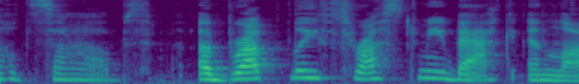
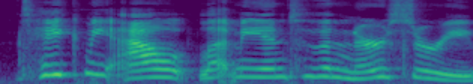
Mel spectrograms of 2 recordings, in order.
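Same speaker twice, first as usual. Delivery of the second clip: frightened cry; 8 semitones higher, 3 dB louder than usual. A narrator's reading. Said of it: "was my cry".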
